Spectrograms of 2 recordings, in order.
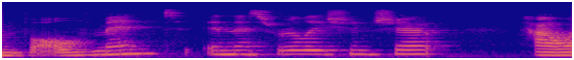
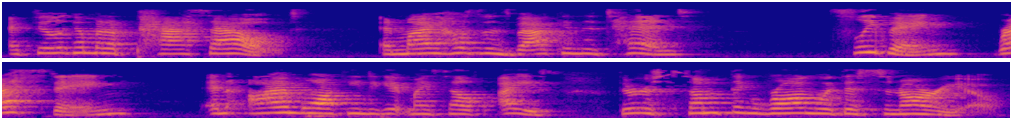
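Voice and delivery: louder, fed-up inner rant; retold exasperation; 6 semitones higher, 6 dB louder than usual. Retelling her resentment at the camp, exasperated and loud. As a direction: vent like you've had enough. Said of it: "I'm just sitting there just like".

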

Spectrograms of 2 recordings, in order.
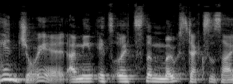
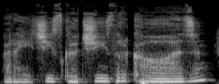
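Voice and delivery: Scouse accent. Shown as a demonstration. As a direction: redo it in broad Scouse. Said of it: "Do it in Scouse".

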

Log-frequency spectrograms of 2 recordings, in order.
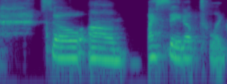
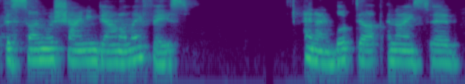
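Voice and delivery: usual speaking voice

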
